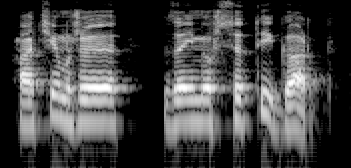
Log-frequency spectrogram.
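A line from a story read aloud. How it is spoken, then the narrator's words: Plain. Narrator (Russian): спросила Марис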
